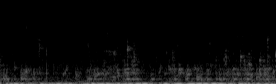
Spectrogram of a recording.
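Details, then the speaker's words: Chest drainage system in a set-up demonstration: soft, steady bubbling at a gentle boil in the suction control chamber, the level of suction that is needed. "something along the lines of a gentle boil is really all you need for the section control chamber"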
